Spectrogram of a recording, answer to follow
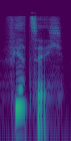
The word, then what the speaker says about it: vierzig: Vierzehn versus vierzig.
